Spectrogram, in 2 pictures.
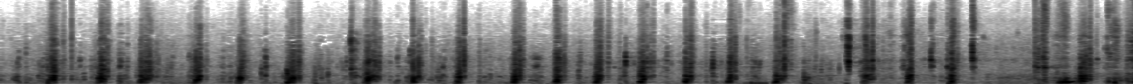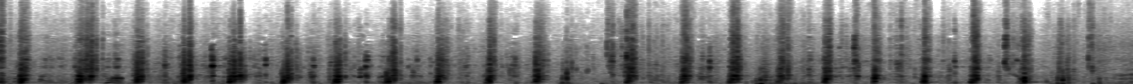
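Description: Close-miked crunchy chewing of jellyfish, a steady run of wet, crisp crunches at about three a second.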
